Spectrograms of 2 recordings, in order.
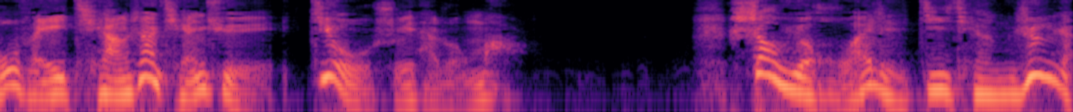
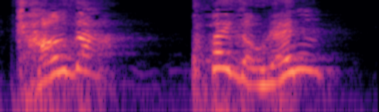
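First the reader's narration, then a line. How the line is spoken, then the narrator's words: Shouted. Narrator (Chinese): 邵月这么一喊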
